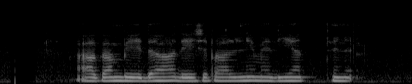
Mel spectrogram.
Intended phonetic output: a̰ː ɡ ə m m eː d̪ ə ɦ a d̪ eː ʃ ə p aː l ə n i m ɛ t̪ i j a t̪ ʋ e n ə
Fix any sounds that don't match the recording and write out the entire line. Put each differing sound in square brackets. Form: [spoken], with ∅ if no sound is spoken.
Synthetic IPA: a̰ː ɡ [a] m [b] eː d̪ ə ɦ a d̪ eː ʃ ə p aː l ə n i m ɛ [d̪] i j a t̪ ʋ e n ə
